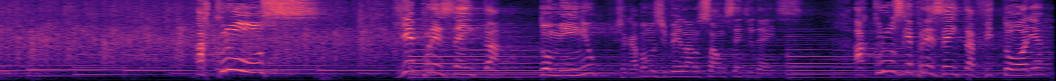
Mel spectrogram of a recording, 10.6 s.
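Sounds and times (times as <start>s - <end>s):
audience applause: 0.0s - 4.3s
speech: 2.0s - 3.4s, 4.0s - 10.5s.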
